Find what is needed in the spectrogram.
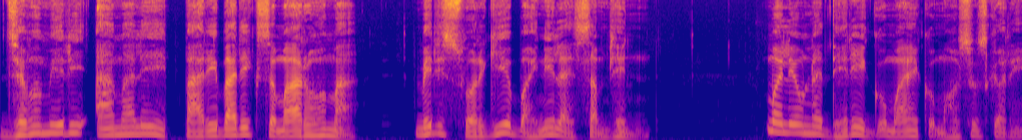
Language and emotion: Nepali, sad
